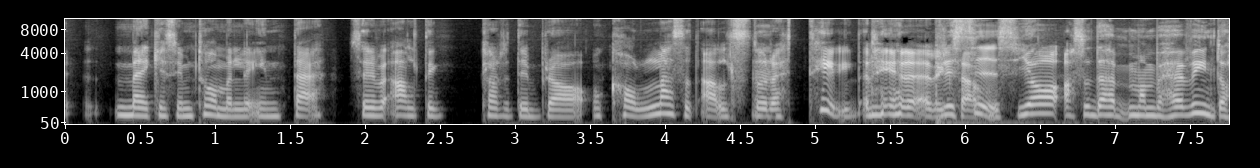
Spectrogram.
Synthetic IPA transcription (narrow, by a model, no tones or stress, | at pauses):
mæɾkəsʏmt̪ʰoːmɛlːəɾʔɪnt̪ə̰sɔɛɾɛvɛlʔalt̪iːd̪̚ | kʰlɑːʈat̪d̪ɛæːɾbɾɑːʔɔkʰːɔlːasat̪ʰa̰lt̪st̪oːɾɛt̪ʰːɪld̪æneːɾə̰lɪkɾɛsɔsiːsjɑːʔalsɔd̪ɛmanbɛɦøːvəɾjɪnt̪ə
